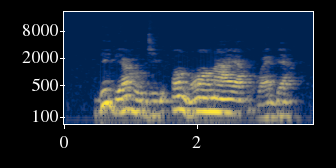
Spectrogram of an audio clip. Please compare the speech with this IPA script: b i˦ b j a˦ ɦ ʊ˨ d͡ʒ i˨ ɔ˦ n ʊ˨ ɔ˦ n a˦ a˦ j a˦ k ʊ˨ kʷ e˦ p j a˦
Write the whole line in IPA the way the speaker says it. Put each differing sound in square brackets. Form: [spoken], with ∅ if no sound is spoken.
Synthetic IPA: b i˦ b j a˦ ɦ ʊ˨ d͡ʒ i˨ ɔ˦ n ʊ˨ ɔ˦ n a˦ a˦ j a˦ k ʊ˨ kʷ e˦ [b] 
